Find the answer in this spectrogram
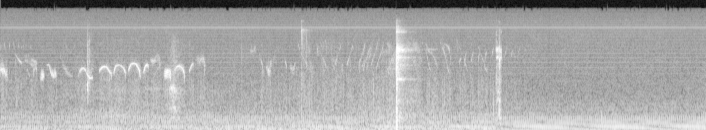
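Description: Small birds chirping in a quick run of repeated chirps for the first few seconds. Then a few sharp clinks follow, the loudest about eight seconds in, over a faint low hum.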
